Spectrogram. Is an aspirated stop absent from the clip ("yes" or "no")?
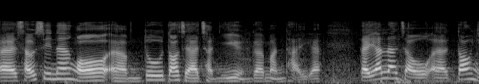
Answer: no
